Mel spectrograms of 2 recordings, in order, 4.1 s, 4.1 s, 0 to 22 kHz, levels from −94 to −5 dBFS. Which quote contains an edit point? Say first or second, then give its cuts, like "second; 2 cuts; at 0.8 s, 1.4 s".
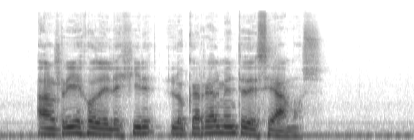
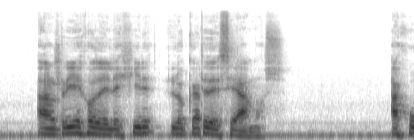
second; 1 cut; at 2.0 s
